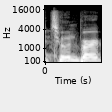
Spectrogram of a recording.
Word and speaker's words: Thunberg: We're going to act like Greta Thunberg, Greta, Greta Tunberg, I got to pronounce her name right, is just some crazy crazy uh never knows what she's talking about.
